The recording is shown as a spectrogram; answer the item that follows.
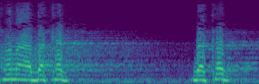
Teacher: نقول التاء هنا فيها همس، لو لم تهمس ما خرج حرف التاء يخرج صوت فقط.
